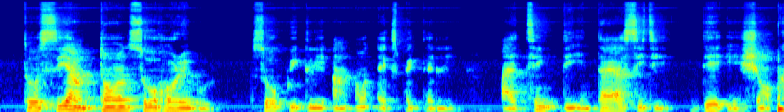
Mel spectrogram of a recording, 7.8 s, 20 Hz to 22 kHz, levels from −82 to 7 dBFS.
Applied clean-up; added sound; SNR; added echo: none; none; none; none.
